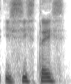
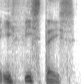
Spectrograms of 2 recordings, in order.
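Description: First: Hicisteis with an s sound for the c; Latin American pronunciation. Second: Hicisteis with a lisped th for the c; Castilian pronunciation. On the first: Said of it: "using Latin American pronunciation". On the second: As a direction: say the c in hicisteis as English th. Teacher models Castilian, then Latin American. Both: Shown as a demonstration.

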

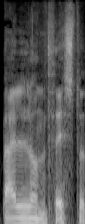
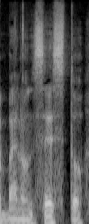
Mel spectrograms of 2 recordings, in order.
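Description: First: "Baloncesto" with a th sound for the c; Castilian pronunciation. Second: "baloncesto" with an s sound for the c, pitched lower; Latin American pronunciation. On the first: Teacher confirms the student's answer, "Baloncesto" with a Castilian th. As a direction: say "Baloncesto" the Spain way, c as th. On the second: Teacher shows the regional variant, "baloncesto" with a Latin American s. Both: Shown as a demonstration. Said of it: "or in Latin America".

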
